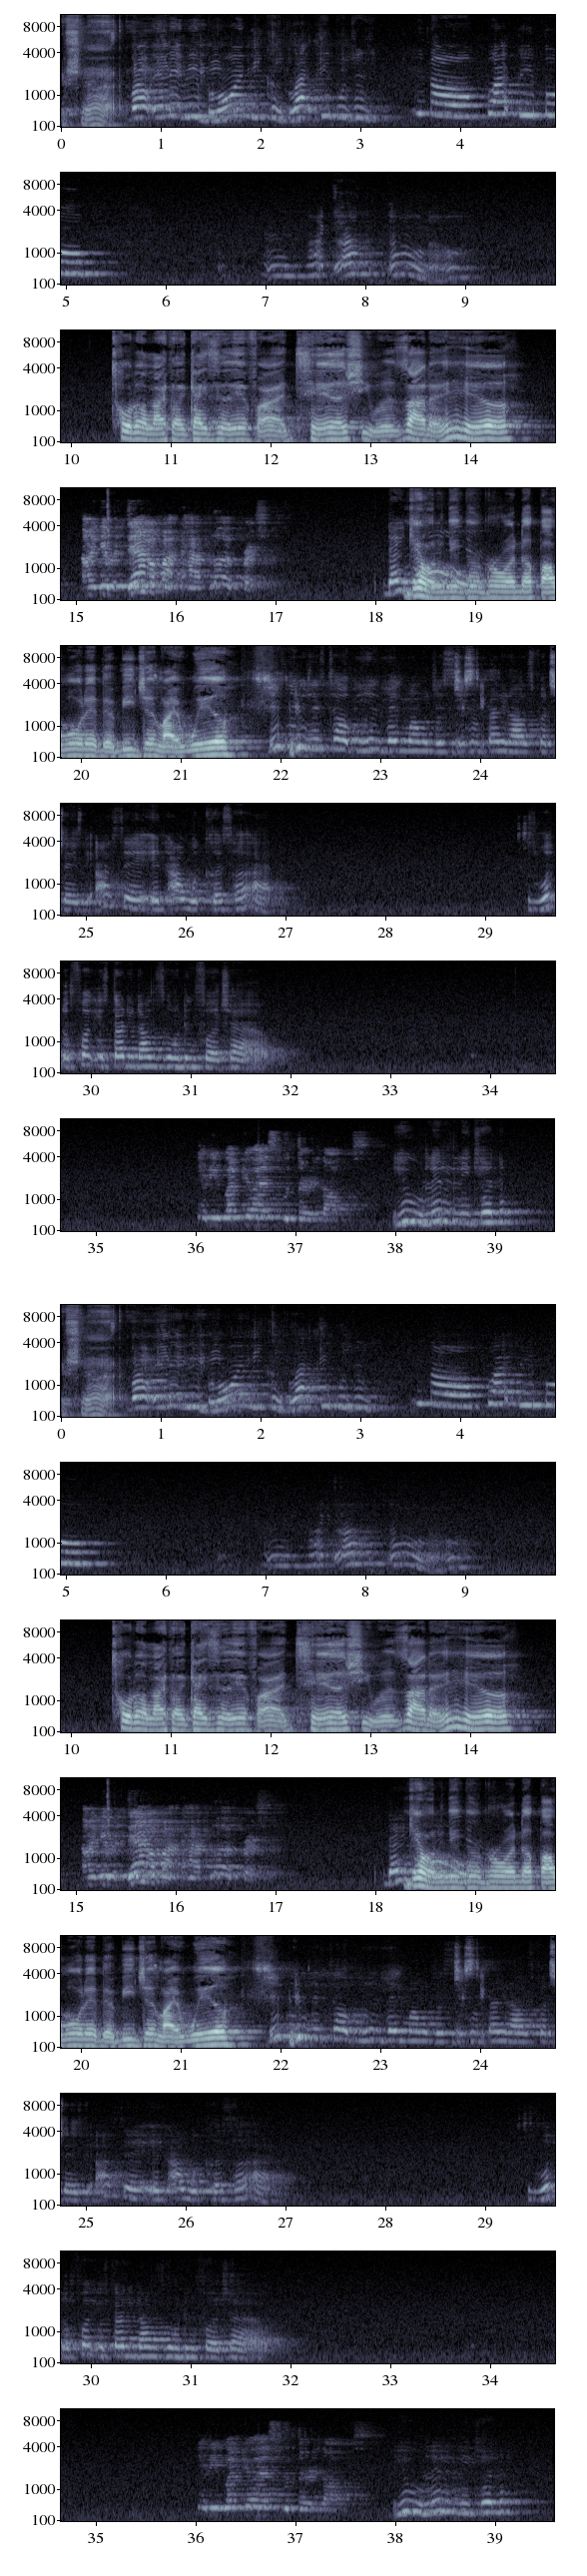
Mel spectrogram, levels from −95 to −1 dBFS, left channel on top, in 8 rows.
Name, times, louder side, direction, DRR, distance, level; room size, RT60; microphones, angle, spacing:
voice 1, 0.0-0.5 10.4-14.4 18.4-22.2 23.8-23.9, left 1 dB, 5° left, 1.1 m, -32 dB
voice 2, 0.6-3.2 3.5-5.2 6.5-6.6 7.0-9.0 18.1-19.2 21.9-26.9 29.4-31.8 38.0-39.1, left 2 dB, 70° left, 4.5 m, -42 dB
voice 3, 15.1-16.9 36.0-37.7, left 3 dB, 45° left, 3.9 m, -42 dB
28.5 x 24.0 x 8.6 m
head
